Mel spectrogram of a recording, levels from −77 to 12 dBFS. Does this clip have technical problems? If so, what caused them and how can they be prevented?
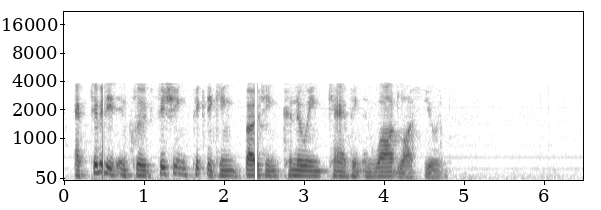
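Yes. Packet loss filled with silence cuts the speech twice. A 20 ms hole at 0.48 to 0.50 s sits just before "include fishing picnicking". A 40 ms hole at 2.38 to 2.42 s falls between "include fishing picnicking" and "canoeing camping and wildlife". The gaps fit one and two lost 20 ms packets. The receiver played silence for them, so the speech drops out with hard edges. Using packet loss concealment and a jitter buffer with forward error correction would prevent this.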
